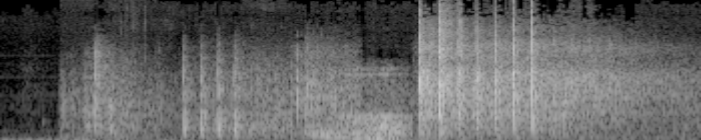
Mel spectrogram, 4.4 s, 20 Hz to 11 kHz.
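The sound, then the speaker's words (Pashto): Celebratory gunfire from light and heavy weapons in Kabul after the Afghan national cricket team beat Zimbabwe. Loud bursts of rapid shots come in a few volleys with short gaps, ending in a dense, fast run of cracks. “د سپکو او درنو وسلو دا ډزې په 40 ورځو او 50 ورځو لوبو کې د زیمبابوې په وړاندې د افغانستان د کرکټ ملي ټیم د بریا له امله د خوشحالۍ په دود تېره شپه په کابل کې وشوې”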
